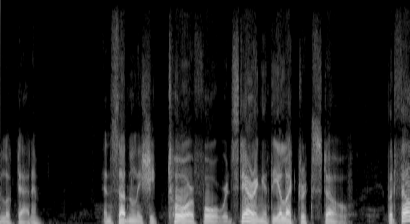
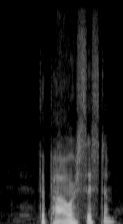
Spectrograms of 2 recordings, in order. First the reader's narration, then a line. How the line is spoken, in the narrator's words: said, choking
